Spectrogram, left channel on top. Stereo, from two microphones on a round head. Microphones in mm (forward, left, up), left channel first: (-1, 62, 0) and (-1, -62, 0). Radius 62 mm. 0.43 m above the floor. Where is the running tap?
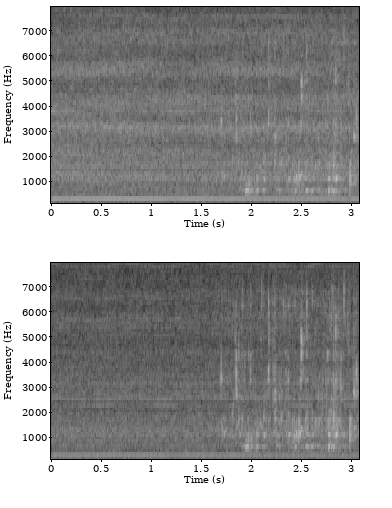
20° right (ahead or behind), 0.8 m.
